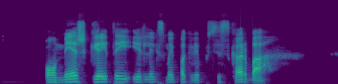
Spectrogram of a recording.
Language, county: Lithuanian, Vilnius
